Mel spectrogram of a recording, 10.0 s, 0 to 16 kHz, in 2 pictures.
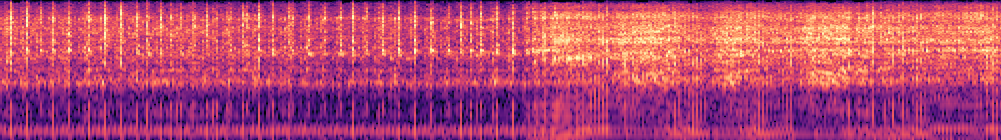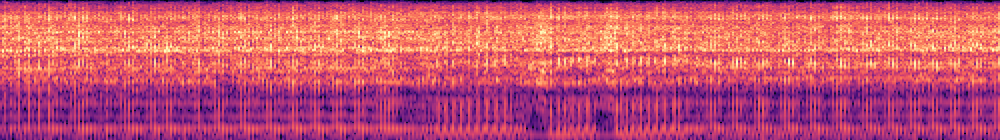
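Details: NEO-TEC NH872 71cc chainsaw (Husqvarna 372 XP clone), brand new with 28 in bar, after carburetor tuning: crisp two-stroke buzz rising and dipping cleanly on throttle blips and cutting a big log; strong, even running, now doing better.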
